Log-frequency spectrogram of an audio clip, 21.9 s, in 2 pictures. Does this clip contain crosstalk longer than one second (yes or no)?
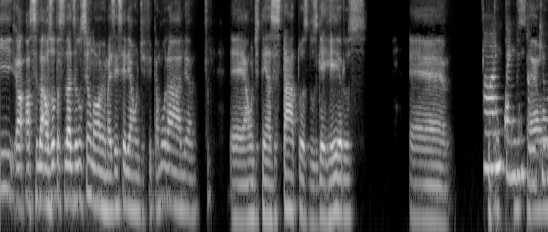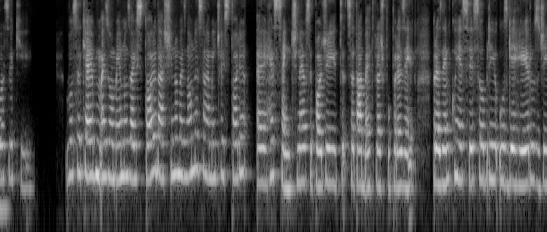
yes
